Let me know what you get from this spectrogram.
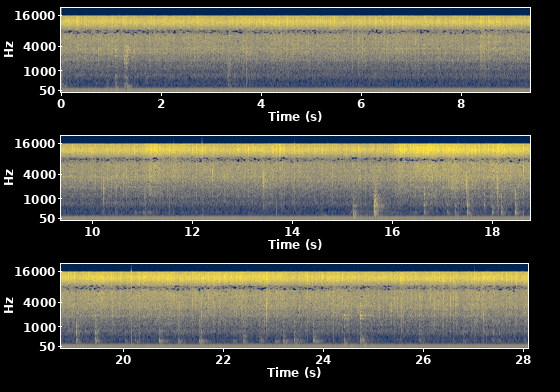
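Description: Filefish fillets and ginger slices sizzling in hot oil in a nonstick frying pan, a steady crackling hiss. Short taps and clicks of a wooden spatula and chopsticks against the pan come through it, more often in the second half.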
